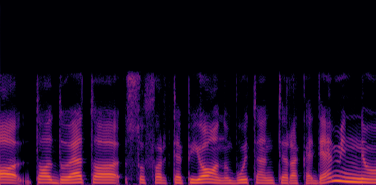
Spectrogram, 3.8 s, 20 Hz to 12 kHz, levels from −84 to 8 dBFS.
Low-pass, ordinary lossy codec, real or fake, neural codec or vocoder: 7.2 kHz; MP3, 64 kbps; real; none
